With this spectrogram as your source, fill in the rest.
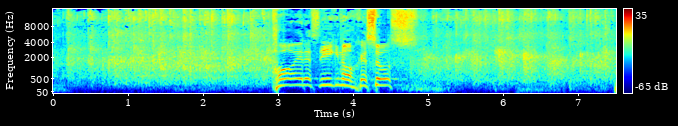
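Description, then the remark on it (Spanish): A church audience applauds the Lord in a steady, dense wash of clapping that lasts the whole time, while a voice rises briefly over it midway, speaking with emotion. “Aleluya, dele un aplauso al Señor, Él es bueno.”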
